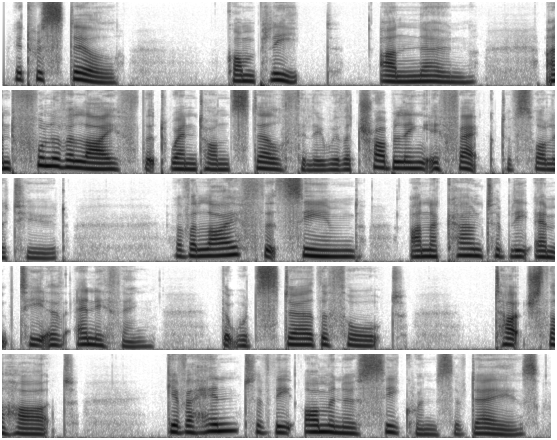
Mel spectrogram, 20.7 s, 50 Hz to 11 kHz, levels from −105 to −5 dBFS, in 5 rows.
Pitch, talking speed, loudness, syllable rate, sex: 190 Hz, 135 wpm, -18 LUFS, 4.3 syllables/s, female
